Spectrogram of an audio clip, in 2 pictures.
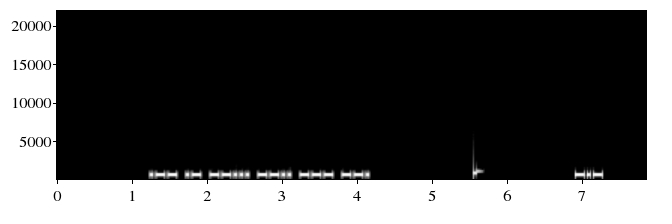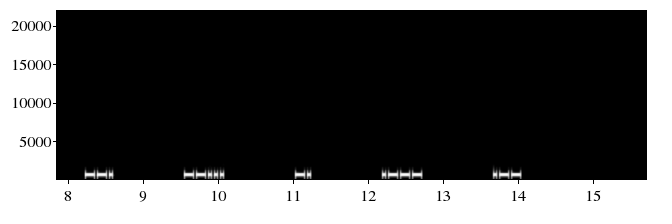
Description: Morse code, heard as a keyed tone, about 30 wpm, spaced as for 13 wpm, 700 Hz. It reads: WA7ZOG KG7NJW
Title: USA Call Signs - 6 Characters - 8x Character Spacing - 30wpm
